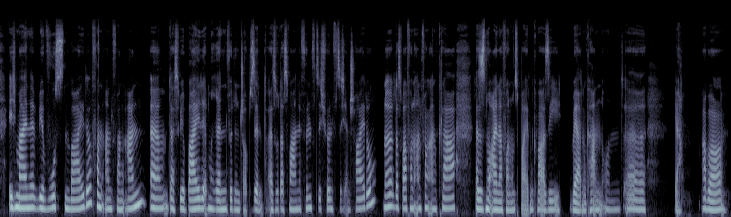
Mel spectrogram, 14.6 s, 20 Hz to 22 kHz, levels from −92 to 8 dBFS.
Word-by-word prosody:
ich 200 Hz, +1 st, +5 dB
meine, 195 Hz, -1 st, +6 dB
wir 185 Hz, -3 st, +4 dB
wussten 195 Hz, -1 st, +2 dB
beide 185 Hz, +10 st, +2 dB
von 225 Hz, -6 st, +2 dB
Anfang 175 Hz, -3 st, -2 dB
an, 230 Hz, +11 st, +3 dB
ähm, 195 Hz, +1 st, +2 dB
dass 180 Hz, -5 st, -2 dB
wir 175 Hz, -2 st, +1 dB
beide 170 Hz, +2 st, +4 dB
im 185 Hz, -, -1 dB
Rennen 170 Hz, -1 st, +1 dB
für 175 Hz, -, -2 dB
den 160 Hz, -2 st, -4 dB
Job 170 Hz, -, -7 dB
sind. 165 Hz, -3 st, -2 dB
Also, 160 Hz, 0 st, -4 dB
das 165 Hz, -2 st, -3 dB
war 165 Hz, -1 st, -1 dB
'ne 170 Hz, 0 st, -4 dB
50:50 175 Hz, -1 st, -5 dB
Entscheidung, 185 Hz, -, -2 dB
ne? 215 Hz, +2 st, +3 dB
Das 200 Hz, -4 st, -3 dB
war 185 Hz, -, +2 dB
von 185 Hz, 0 st, -3 dB
Anfang 190 Hz, +1 st, -3 dB
an 170 Hz, -, -3 dB
klar, 190 Hz, +2 st, -1 dB, 0.4 s
dass 175 Hz, -1 st, +4 dB
es 165 Hz, 0 st, +6 dB
nur 180 Hz, 0 st, +4 dB
einer 160 Hz, -2 st, +3 dB
von 150 Hz, 0 st, -3 dB
uns 155 Hz, -, -4 dB
beiden 165 Hz, -, -4 dB
quasi 160 Hz, -1 st, -2 dB, 0.2 s
werden 150 Hz, -4 st, 0 dB
kann. 155 Hz, +1 st, -3 dB
Und, 165 Hz, -1 st, -10 dB
äh, 165 Hz, -, -2 dB, 0.6 s
ja, -, -, -5 dB, 0.4 s
aber 165 Hz, -2 st, +1 dB
175 Hz, 185 wpm, -28 LUFS, 165-190 Hz, 0.6 s, meine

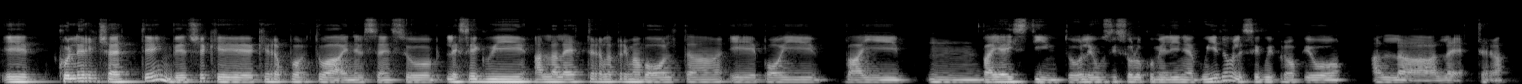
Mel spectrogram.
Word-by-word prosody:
E 120 Hz, +1 st, +4 dB
con 140 Hz, +1 st, +5 dB
le 145 Hz, +2 st, +5 dB
ricette, 120 Hz, -2 st, +2 dB
invece 115 Hz, -, +1 dB
che 110 Hz, -5 st, +2 dB
che 120 Hz, +2 st, -1 dB
rapporto 115 Hz, -1 st, 0 dB
hai? 100 Hz, 0 st, +2 dB
Nel 105 Hz, +1 st, -1 dB
senso: 105 Hz, 0 st, -2 dB
le 120 Hz, -1 st, +4 dB
segui 120 Hz, -1 st, +5 dB
alla 115 Hz, 0 st, +2 dB
lettera 115 Hz, +2 st, 0 dB
la 115 Hz, 0 st, +1 dB
prima 115 Hz, -1 st, +1 dB
volta 110 Hz, +1 st, -2 dB
e 110 Hz, -1 st, -4 dB
poi 110 Hz, -1 st, -5 dB
vai 105 Hz, -1 st, -2 dB
mhmm, 105 Hz, -2 st, -3 dB
vai 110 Hz, +2 st, +2 dB
a 115 Hz, -, +6 dB
istinto? 110 Hz, -3 st, -1 dB
Le 115 Hz, -1 st, 0 dB
usi 110 Hz, +1 st, -4 dB
solo 110 Hz, -2 st, -2 dB
come 110 Hz, -1 st, -3 dB
linea 110 Hz, -1 st, -1 dB
guida 125 Hz, -, -1 dB
o 190 Hz, -, -3 dB
le 115 Hz, -, 0 dB
segui 110 Hz, -1 st, -3 dB
proprio 105 Hz, -1 st, -3 dB, 0.2 s
alla 100 Hz, -4 st, -2 dB
lettera? 95 Hz, 0 st, -7 dB
110 Hz, 145 wpm, -21 LUFS, 105-115 Hz, 0.2 s, a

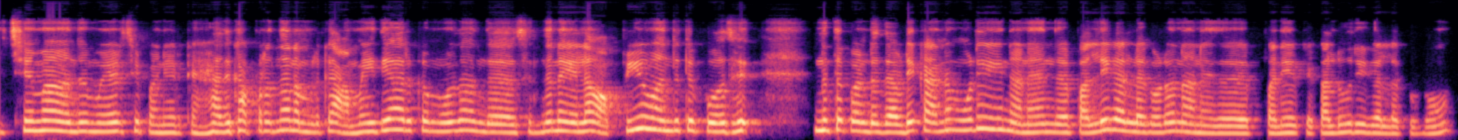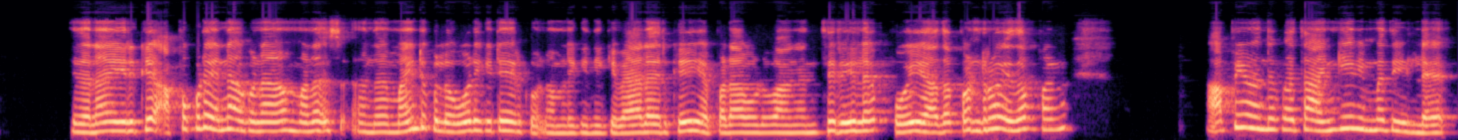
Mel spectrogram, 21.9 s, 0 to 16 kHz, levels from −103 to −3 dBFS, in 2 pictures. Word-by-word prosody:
நிச்சயமா 255 Hz, +5 st, +1 dB
வந்து 235 Hz, 0 st, 0 dB
முயற்சி 235 Hz, +2 st, -1 dB
பண்ணியிருக்கேன். 200 Hz, -2 st, -4 dB
அதுக்கப்புறம் 240 Hz, +2 st, -2 dB
தான் 270 Hz, -1 st, +2 dB
நம்மளுக்கு 225 Hz, -1 st, -2 dB
அமைதியா 230 Hz, +7 st, +1 dB
இருக்கும்போது 250 Hz, -1 st, -2 dB
அந்த 225 Hz, -2 st, -3 dB, 0.2 s
சிந்தனைல்லாம் 235 Hz, +2 st, +1 dB
அப்பயும் 290 Hz, +3 st, +2 dB
வந்துட்டு 255 Hz, 0 st, 0 dB
போகுது. 230 Hz, +1 st, +3 dB, 0.5 s
என்னத்த 265 Hz, +1 st, +2 dB
பண்றது? 225 Hz, -3 st, 0 dB
அப்படியே 235 Hz, +4 st, +1 dB
கண்ண 235 Hz, +2 st, 0 dB
மூடி 275 Hz, +4 st, 0 dB, 0.2 s
நானு 210 Hz, -1 st, -1 dB
இந்த 210 Hz, -1 st, -1 dB
பள்ளிகள்ல 235 Hz, +1 st, +2 dB
கூட 215 Hz, +3 st, -2 dB
நானு 205 Hz, -3 st, -3 dB
இது 185 Hz, 0 st, -2 dB, 0.3 s
பண்ணியிருக்கேன் 190 Hz, -1 st, -4 dB
கல்லூரிகள்ல 195 Hz, -2 st, -3 dB
கூட. 170 Hz, +1 st, -13 dB, 0.8 s
இதெல்லாம் 220 Hz, +3 st, +2 dB
இருக்கு. 245 Hz, +4 st, +2 dB
அப்போ -, -, -4 dB
கூட 310 Hz, -, +1 dB
என்ன 290 Hz, -, +1 dB
ஆகும்னா, 240 Hz, -1 st, +1 dB, 0.2 s
மனசு 245 Hz, +1 st, 0 dB, 0.2 s
அந்த 215 Hz, 0 st, -2 dB
மைண்டுக்குள்ள 260 Hz, 0 st, +1 dB
ஓடிக்கிட்டே 250 Hz, 0 st, +2 dB
இருக்கும். 230 Hz, -3 st, -5 dB
நம்மளுக்கு 190 Hz, 0 st, -4 dB
இன்னைக்கு 195 Hz, 0 st, -4 dB
வேல 205 Hz, +1 st, +2 dB
இருக்கு 215 Hz, +3 st, 0 dB, 0.2 s
எப்படா 200 Hz, 0 st, -1 dB
விடுவாங்கன்னு 200 Hz, 0 st, -2 dB
தெரியல. 245 Hz, +1 st, +4 dB, 0.2 s
போய் 230 Hz, +3 st, +4 dB
அத 225 Hz, +2 st, 0 dB
பண்றோம், 275 Hz, +4 st, +2 dB
ஏதோ 280 Hz, +3 st, +2 dB
பண்ண 280 Hz, +3 st, -3 dB, 1.2 s
அப்பயும் 335 Hz, -1 st, +1 dB
வந்து 285 Hz, -1 st, +1 dB
பார்த்தா, 270 Hz, -1 st, +1 dB
அங்கேயும் 300 Hz, +4 st, +1 dB
நிம்மதி 265 Hz, -2 st, 0 dB
இல்ல. 200 Hz, 0 st, +1 dB
235 Hz, 155 wpm, -13 LUFS, 205-255 Hz, 1.2 s, தெரியல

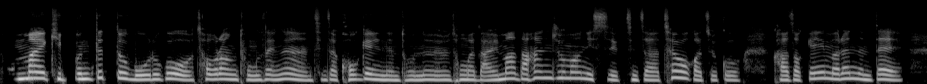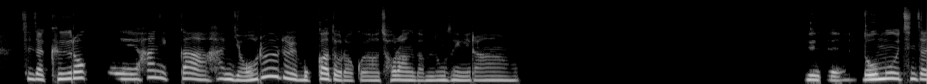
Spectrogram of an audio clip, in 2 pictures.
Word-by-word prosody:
엄마의 280 Hz, +2 st, +6 dB
깊은 250 Hz, +1 st, +1 dB
뜻도 295 Hz, -2 st, 0 dB
모르고 225 Hz, 0 st, +2 dB
저랑 235 Hz, 0 st, 0 dB
동생은 215 Hz, 0 st, -2 dB
진짜 215 Hz, +2 st, -5 dB
거기에 225 Hz, +4 st, -1 dB
있는 210 Hz, -3 st, +1 dB
돈을 205 Hz, +1 st, -1 dB
정말 215 Hz, +2 st, -1 dB
날마다 235 Hz, +6 st, 0 dB
한 300 Hz, +3 st, -3 dB
주머니씩 275 Hz, -8 st, -3 dB
진짜 205 Hz, -2 st, -3 dB
채워 310 Hz, +2 st, 0 dB
가지고 200 Hz, -2 st, -6 dB, 0.3 s
가서 205 Hz, -1 st, -3 dB
게임을 265 Hz, 0 st, -1 dB
했는데 230 Hz, -5 st, 0 dB, 0.4 s
진짜 245 Hz, -2 st, 0 dB
그렇게 270 Hz, +7 st, +2 dB, 0.5 s
하니까 270 Hz, -7 st, -1 dB
한 240 Hz, +2 st, 0 dB
열흘을 265 Hz, -, +2 dB
못 195 Hz, -3 st, -1 dB
가더라고요, 185 Hz, -6 st, +1 dB
저랑 200 Hz, -1 st, 0 dB
남동생이랑. 190 Hz, 0 st, -3 dB, 2.8 s
네네. 200 Hz, -2 st, 0 dB
너무 250 Hz, +4 st, +7 dB
진짜 245 Hz, -3 st, 0 dB
225 Hz, 260 characters per minute, -23 LUFS, 200-255 Hz, 2.8 s, 너무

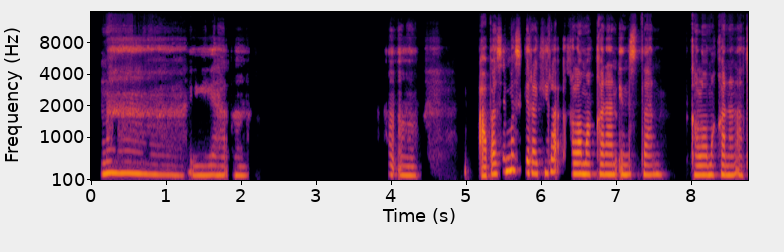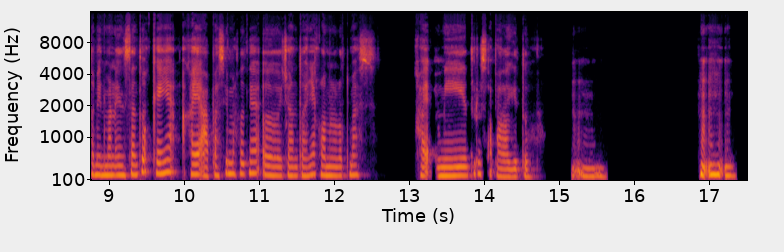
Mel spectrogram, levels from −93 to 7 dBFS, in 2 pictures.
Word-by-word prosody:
Nah 225 Hz, -4 st, -1 dB
iya, 195 Hz, -2 st, -4 dB, 0.2 s
heeh. 195 Hz, 0 st, -7 dB, 1.8 s
Heeh. 195 Hz, -1 st, -4 dB, 1.0 s
Apa 200 Hz, +4 st, +2 dB
sih, 275 Hz, -, +2 dB
Mas, 300 Hz, -1 st, +6 dB
kira-kira 240 Hz, +1 st, 0 dB, 0.2 s
kalau 225 Hz, 0 st, +4 dB
makanan 215 Hz, -1 st, +2 dB
instan, 210 Hz, 0 st, +1 dB, 0.5 s
kalau 200 Hz, -1 st, +1 dB
makanan 205 Hz, -1 st, -1 dB
atau 210 Hz, +1 st, -3 dB
minuman 200 Hz, 0 st, +2 dB
instan 200 Hz, +2 st, +4 dB
tuh 265 Hz, -, +2 dB
kayaknya 240 Hz, +2 st, +3 dB, 0.2 s
kayak 215 Hz, -1 st, +4 dB
apa 200 Hz, -, -4 dB
sih 235 Hz, -, +4 dB
maksudnya, 225 Hz, +2 st, -2 dB
eee, 190 Hz, -2 st, 0 dB
contohnya 185 Hz, +2 st, -1 dB
kalau 195 Hz, -2 st, -1 dB
menurut, 185 Hz, -1 st, -3 dB
Mas? 205 Hz, 0 st, 0 dB, 0.7 s
Kayak -, -, 0 dB
mie, 185 Hz, +1 st, +3 dB
terus 225 Hz, +1 st, +2 dB
apalagi 160 Hz, -1 st, -2 dB
tuh? 160 Hz, -1 st, -4 dB, 0.5 s
Mhm. 170 Hz, -1 st, -4 dB, 1.2 s
Mhm, 205 Hz, -, +3 dB, 0.2 s
mhm. 185 Hz, -1 st, -2 dB
205 Hz, 120 wpm, -24 LUFS, 190-225 Hz, 1.8 s, Mas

